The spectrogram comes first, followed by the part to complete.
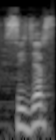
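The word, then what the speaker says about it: scissors: सीजर्स में भी आप देख पा रहे होंगे एस सी एक साथ आया है तो सी का प्रोनाउंसिएशन बिल्कुल नहीं होगा, सी एस आई से सी हो जाएगा। जर्स, यानी कि जैसा कि इसके पहले मैंने बताया था कि एस से ज भी होता है तो यहाँ पर एस का प्रोनाउंसिएशन हम ज कर लेते हैं, सीजर्स कैंची।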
